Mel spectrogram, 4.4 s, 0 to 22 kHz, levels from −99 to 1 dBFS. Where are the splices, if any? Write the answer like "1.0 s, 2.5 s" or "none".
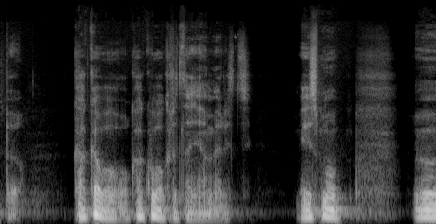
none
